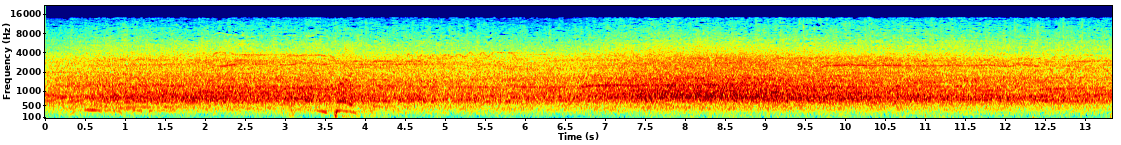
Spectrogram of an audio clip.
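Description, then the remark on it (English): A large hockey arena crowd applauds and cheers as the camera shows Carey Price, in a steady, dense wash of clapping that holds for the whole stretch and swells a little louder partway through, with no distinct voices standing out. “You heard the applause just go up by, I don't know, like 50 decibels or whatever it was.”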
